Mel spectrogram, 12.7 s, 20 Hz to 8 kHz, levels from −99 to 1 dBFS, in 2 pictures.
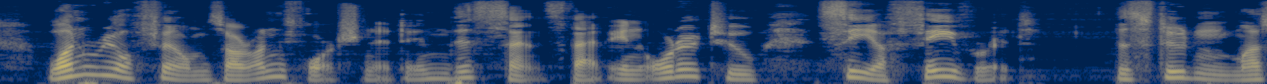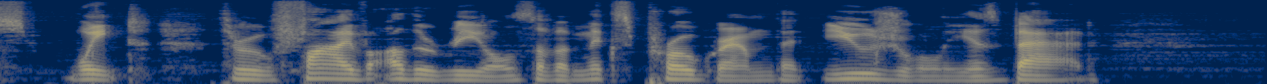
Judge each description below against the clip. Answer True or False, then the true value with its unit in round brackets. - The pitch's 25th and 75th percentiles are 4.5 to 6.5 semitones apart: False (4.0 semitones)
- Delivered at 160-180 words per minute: False (145 wpm)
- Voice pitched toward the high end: False (135 Hz)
